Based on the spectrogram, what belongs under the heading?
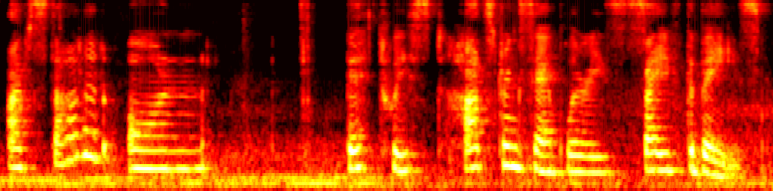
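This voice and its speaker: A woman's voice: fairly high pitch, darkish tone, a little hiss or hum. A woman chatting casually at home about her stitching projects, rambling a little and correcting herself as she goes. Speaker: stitching vlogger. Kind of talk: casual show-and-tell chat.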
